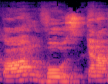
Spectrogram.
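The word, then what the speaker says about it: Woese: थे American biologist थे जिनका नाम था कार्ल वोज क्या नाम है कार्ल वोज इनके स्पेलिंग धन रखने है डब्लू ओ ई एसई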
